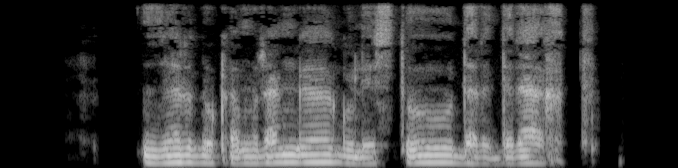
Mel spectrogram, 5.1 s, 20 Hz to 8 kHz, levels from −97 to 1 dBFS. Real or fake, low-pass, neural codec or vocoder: real; 7.2 kHz; none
